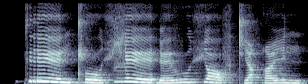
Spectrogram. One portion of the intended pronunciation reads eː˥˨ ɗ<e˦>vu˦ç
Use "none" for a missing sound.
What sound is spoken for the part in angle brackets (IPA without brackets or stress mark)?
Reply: e˩˧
